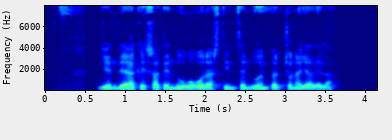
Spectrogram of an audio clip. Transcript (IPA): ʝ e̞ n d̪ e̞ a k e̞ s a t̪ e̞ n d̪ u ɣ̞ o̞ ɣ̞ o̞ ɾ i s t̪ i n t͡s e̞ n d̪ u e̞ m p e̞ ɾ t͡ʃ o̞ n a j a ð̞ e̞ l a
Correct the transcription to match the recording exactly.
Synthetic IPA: ʝ e̞ n d̪ e̞ a k e̞ s a t̪ e̞ n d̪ u ɣ̞ o̞ ɣ̞ o̞ ɾ a s t̪ i n t͡s e̞ n d̪ u e̞ m p e̞ ɾ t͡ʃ o̞ n a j a ð̞ e̞ l a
